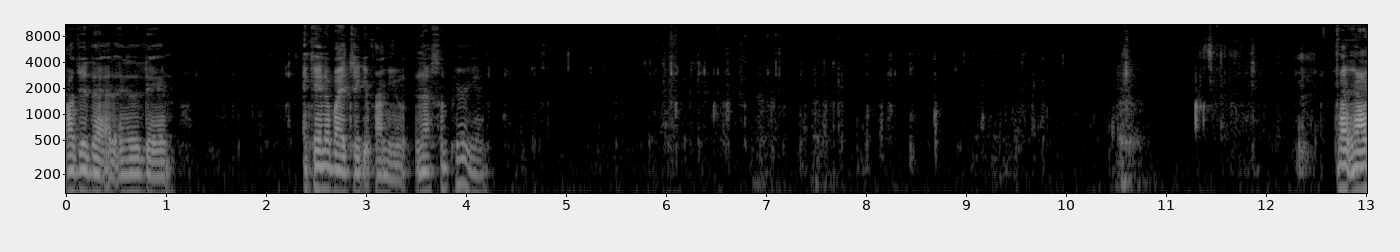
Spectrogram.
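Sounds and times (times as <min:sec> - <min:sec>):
person chewing: 0:01.1 - 0:02.4, 0:04.1 - 0:13.0.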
